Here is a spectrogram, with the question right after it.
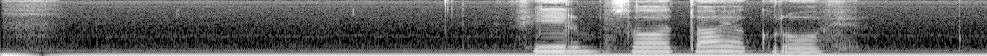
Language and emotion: Russian, sad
